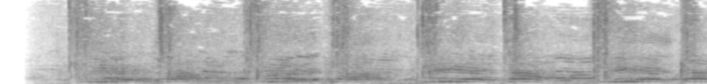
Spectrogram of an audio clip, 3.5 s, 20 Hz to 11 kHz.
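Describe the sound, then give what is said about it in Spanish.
A large protest crowd in Cuba chants loudly in unison, many voices rising and falling together, punctuated by sharp rhythmic claps or beats about twice a second throughout, during island-wide demonstrations in more than 60 localities. “Las manifestaciones se generalizaron a lo largo y ancho de la isla.”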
